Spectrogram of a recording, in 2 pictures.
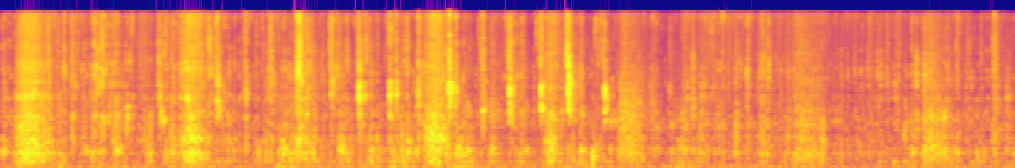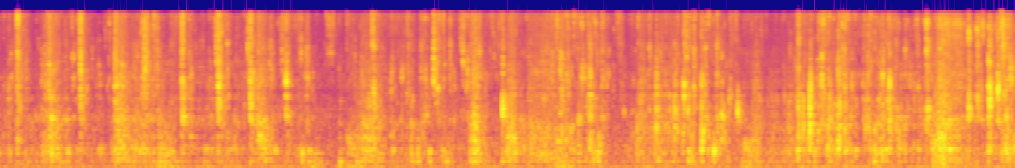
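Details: A piglet (Sus scrofa domesticus) eats loudly, munching with rapid wet smacks and crunches one after another; chewing.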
